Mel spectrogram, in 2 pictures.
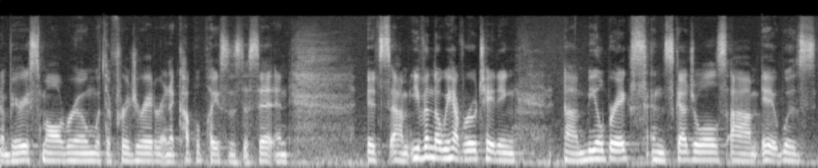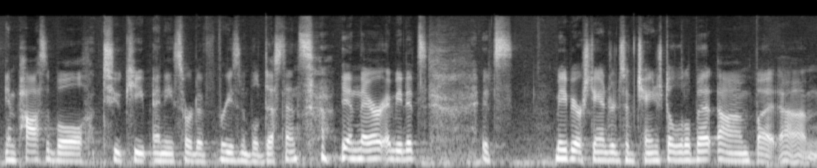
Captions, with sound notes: a very small room with a refrigerator and a couple of places to sit. And it's-even though we have rotating, um, meal breaks and schedules, um, it was impossible to keep any sort of reasonable distance [LAUGHTER] in there. I mean, it's- it's maybe our standards have changed a little bit, um, but uh,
